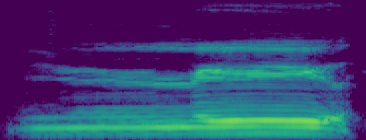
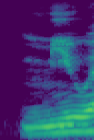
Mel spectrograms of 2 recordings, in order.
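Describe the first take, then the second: First: The vowel is a plain 'oo', like moo. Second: The vowel has a 'y' glide, like myoo. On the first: The speaker calls it wrong. "not Mu, not like a cow" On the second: The speaker calls it right. "It's like new, but with a M"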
